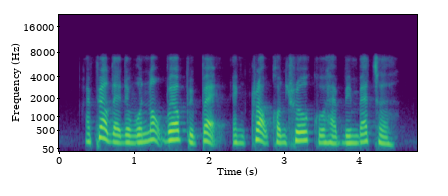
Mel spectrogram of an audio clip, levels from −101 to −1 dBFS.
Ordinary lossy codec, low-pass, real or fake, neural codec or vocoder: Opus, 24 kbps; 7.2 kHz; fake; vocoder, 22.05 kHz, 80 mel bands, WaveNeXt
